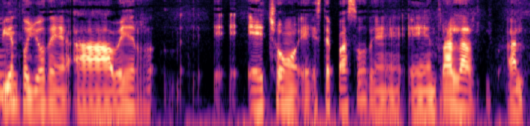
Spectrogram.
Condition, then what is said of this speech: Stuttering. Y las personas que tartamudeamos somos como automóviles estándar, que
